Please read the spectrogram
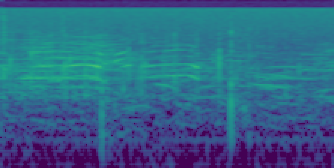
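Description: Players' high-pitched voices calling out across a hockey pitch, with two sharp clacks of hockey sticks striking the ball, the first less than a second in and the second about halfway through.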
